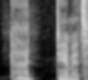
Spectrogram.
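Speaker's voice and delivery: muttered under the breath. Retelling what she muttered while coloring at the kitchen table, under her breath. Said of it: "Under her breath, she goes".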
